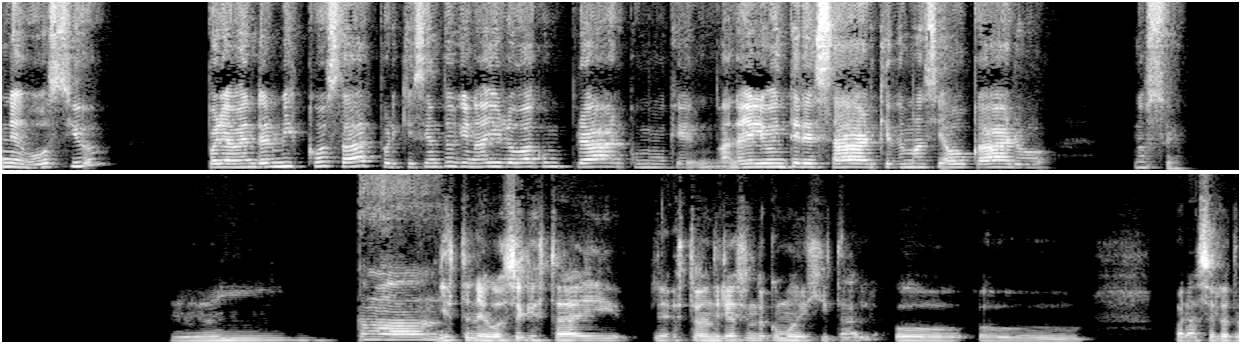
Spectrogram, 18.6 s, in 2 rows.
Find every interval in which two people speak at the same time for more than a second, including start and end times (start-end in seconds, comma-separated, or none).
none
